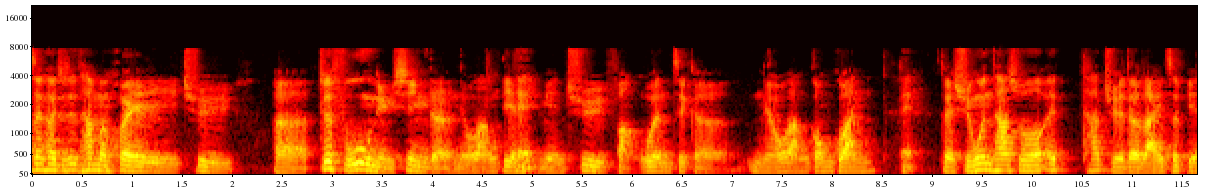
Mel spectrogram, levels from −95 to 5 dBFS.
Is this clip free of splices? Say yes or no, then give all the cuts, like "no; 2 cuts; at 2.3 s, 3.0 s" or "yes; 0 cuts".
yes; 0 cuts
